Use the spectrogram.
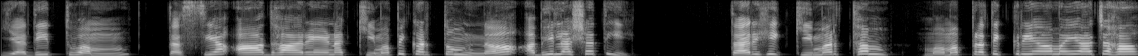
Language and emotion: Sanskrit, disgusted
